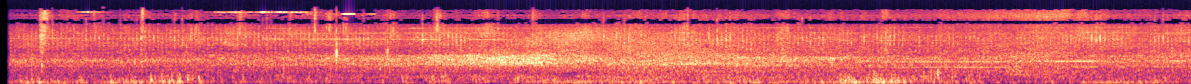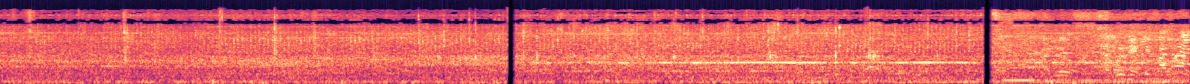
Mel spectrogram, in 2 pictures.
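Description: Wind buffeting a phone microphone in low rumbling gusts over steady outdoor background noise, with a faint thin whine in the second half. The sound drops out briefly twice.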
